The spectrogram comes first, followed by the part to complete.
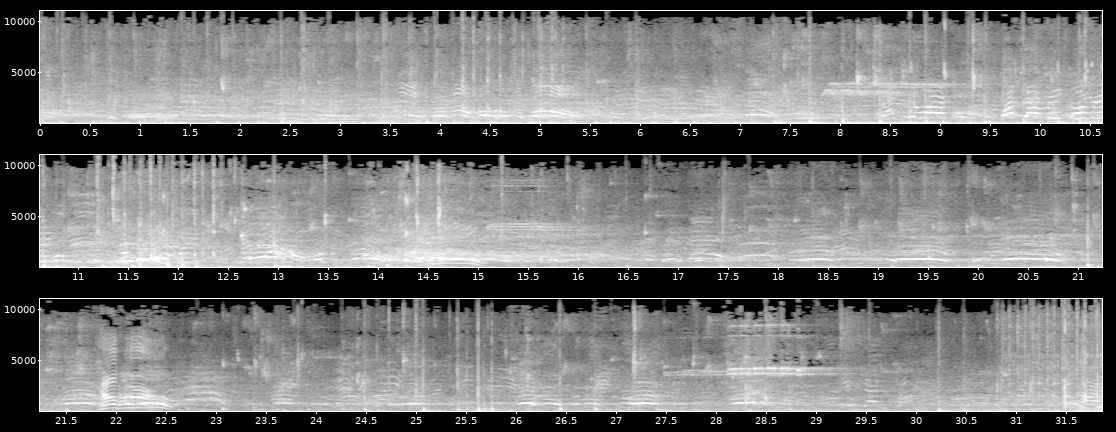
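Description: Basketball bouncing on a hardwood gym court during game play, with players and spectators calling out.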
